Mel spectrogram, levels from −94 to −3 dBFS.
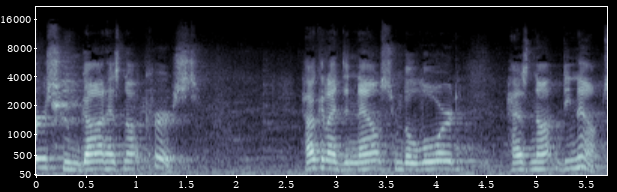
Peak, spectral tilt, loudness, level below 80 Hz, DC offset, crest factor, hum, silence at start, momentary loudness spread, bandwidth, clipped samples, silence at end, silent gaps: -8 dBFS; -4.5 dB/octave; -25 LUFS; -46 dBFS; under 0.1%; 18 dB; none; 0 s; 22 LU; 14 kHz; under 0.1%; 0 s; none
